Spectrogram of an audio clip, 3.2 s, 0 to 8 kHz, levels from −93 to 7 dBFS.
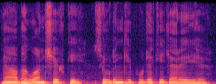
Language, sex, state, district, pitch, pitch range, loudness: Hindi, male, Uttar Pradesh, Lucknow, 110 Hz, 110-115 Hz, -15 LUFS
